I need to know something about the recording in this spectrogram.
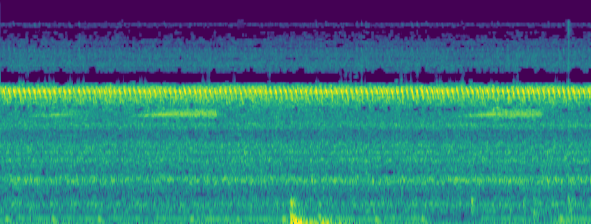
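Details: Cricket trill recorded inside a bearded dragon's vivarium at feeding time, natural habitat ambience behind; an even, rapid high buzz persists, with a soft low thump midway and faint low hum.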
